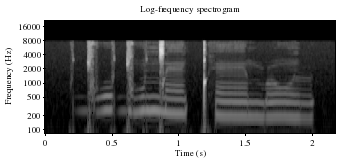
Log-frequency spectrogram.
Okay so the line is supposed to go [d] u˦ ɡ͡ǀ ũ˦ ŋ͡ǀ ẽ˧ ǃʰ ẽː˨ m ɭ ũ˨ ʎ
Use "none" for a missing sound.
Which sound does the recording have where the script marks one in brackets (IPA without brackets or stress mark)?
ɡ͡ǀ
